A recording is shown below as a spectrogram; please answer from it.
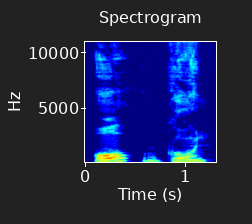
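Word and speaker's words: огонь: تلفظش رو اگر توجه کرده باشید میگوییم آگون، نمیگوییم که آگون، میگوییم آگون. یعنی هیجای دوم با شدت تلفظ می شود به خاطر که زده در بالای حرف در هیجای دوم افتاده است و به همین خاطر هم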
